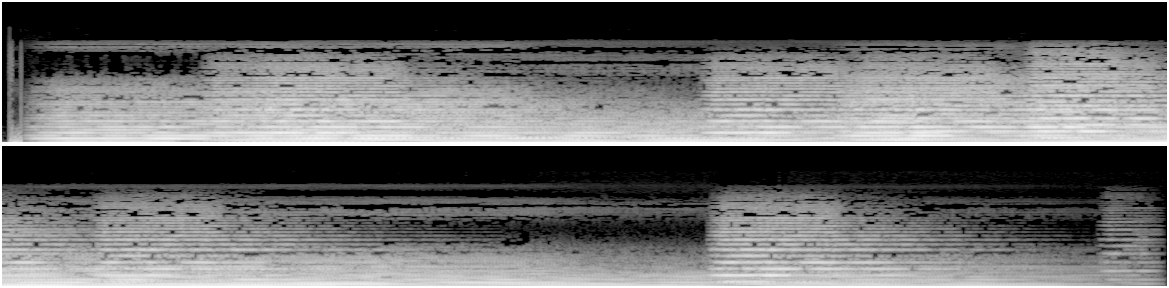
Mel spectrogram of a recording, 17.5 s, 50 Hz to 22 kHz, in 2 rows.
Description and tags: Orchestral 4of5
Yet again, strings and brass accents. The notes of these short compositions were picked entirely at random, but produce an intelligent and interesting, classical feel.
ambient, classical, composition, dramatic, emotional, epic, instrumental, interlude, orchestral, track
